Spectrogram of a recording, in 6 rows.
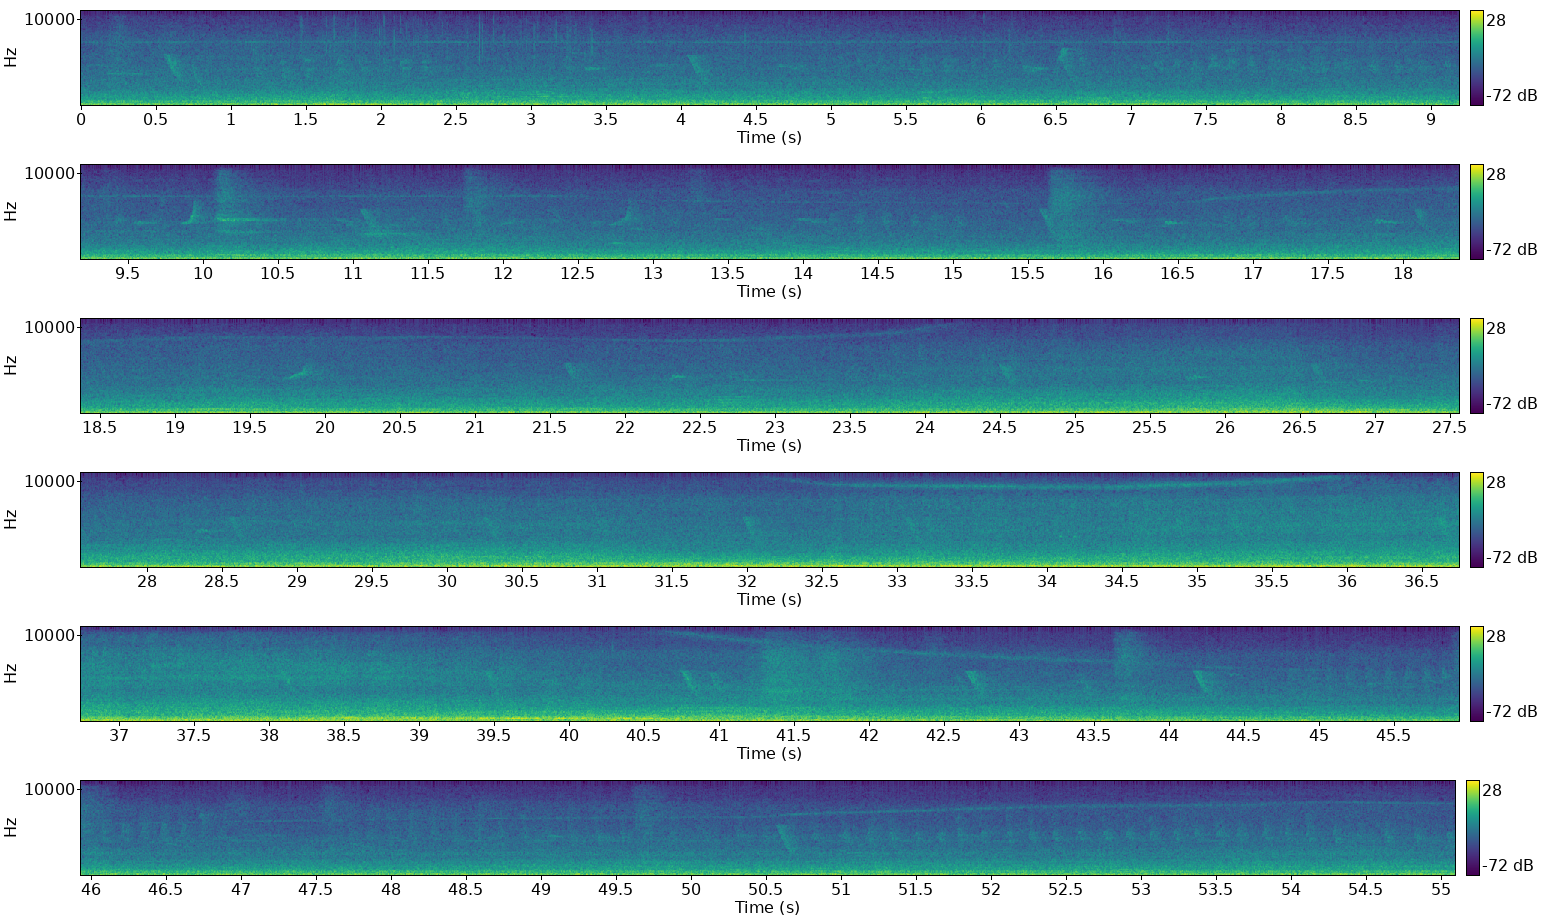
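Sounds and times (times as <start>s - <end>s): diesel bus engine running: 0.0s - 55.0s.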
